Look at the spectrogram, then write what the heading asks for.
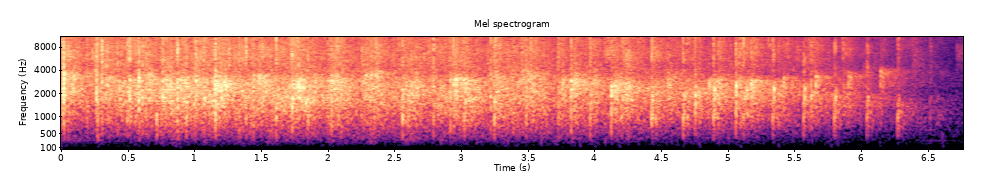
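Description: audience applause

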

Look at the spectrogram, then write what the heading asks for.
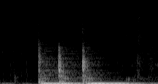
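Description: knocking on a door

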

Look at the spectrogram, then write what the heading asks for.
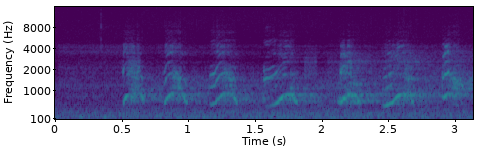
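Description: small dog barking

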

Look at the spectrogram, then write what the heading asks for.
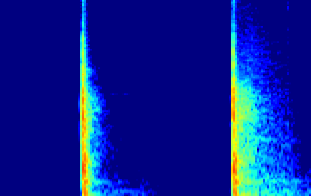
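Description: knocking on a door

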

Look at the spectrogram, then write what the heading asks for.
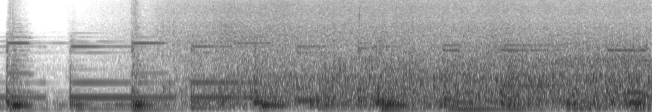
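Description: ocean waves

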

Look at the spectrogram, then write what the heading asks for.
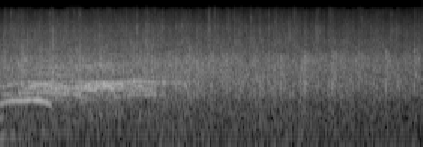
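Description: audience applause

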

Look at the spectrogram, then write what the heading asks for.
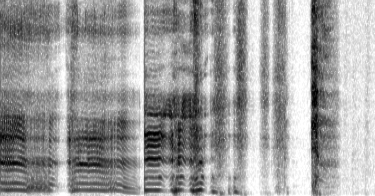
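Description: coughing

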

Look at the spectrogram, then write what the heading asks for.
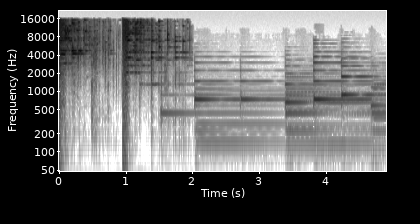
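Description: glass shattering

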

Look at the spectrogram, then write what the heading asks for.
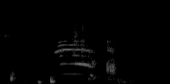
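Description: cat meowing

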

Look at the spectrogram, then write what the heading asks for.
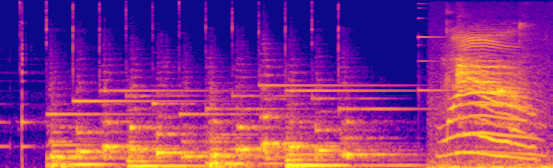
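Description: cat meowing

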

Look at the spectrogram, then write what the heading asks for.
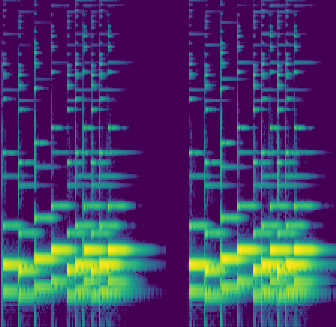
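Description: phone ringing

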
